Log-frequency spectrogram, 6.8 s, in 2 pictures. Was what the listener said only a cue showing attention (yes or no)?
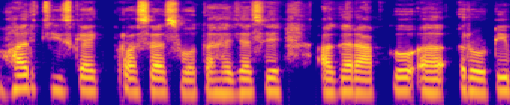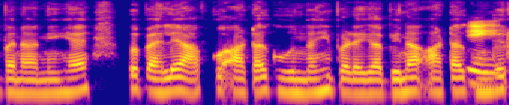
yes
